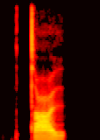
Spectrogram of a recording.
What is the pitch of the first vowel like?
low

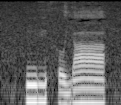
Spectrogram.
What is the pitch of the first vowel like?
high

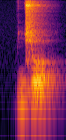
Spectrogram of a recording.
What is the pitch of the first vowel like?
falling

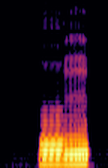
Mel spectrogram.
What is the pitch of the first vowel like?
rising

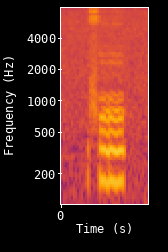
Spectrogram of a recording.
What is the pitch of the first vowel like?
high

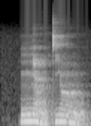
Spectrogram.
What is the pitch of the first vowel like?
falling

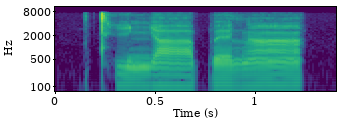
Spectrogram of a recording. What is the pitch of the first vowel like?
low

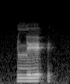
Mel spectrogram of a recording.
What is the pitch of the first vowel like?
falling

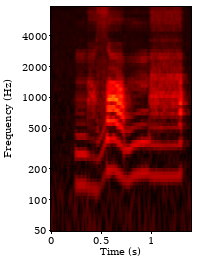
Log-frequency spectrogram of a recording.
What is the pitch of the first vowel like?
low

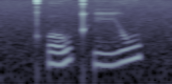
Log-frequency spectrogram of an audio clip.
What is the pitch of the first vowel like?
rising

